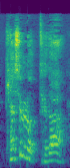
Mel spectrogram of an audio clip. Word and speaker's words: 그술롯: 그술롯으로 음역을 한 것은 히브리어 발음으로 하면 게술로트다. 게술로트로 뜻은 비옥한 땅, 후한 선물, 경사, 언덕입니다. 그리고 히브리어 게술로트를 헬라어에서 카살롯으로 번역을 했고 카살롯의 어원은 신뢰라는 뜻이죠. 그러니까 그술롯은 어원이 신뢰에서 시작을 해서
